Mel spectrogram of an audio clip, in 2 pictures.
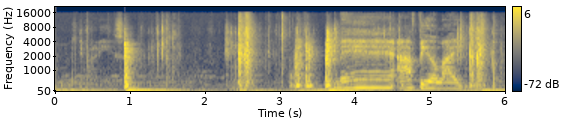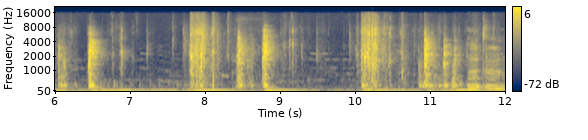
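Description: Playing cards shuffle and riffle together.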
